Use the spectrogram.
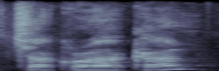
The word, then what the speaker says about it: Cakra Khan: How did he pronounce his name again? It's Chakra Khan. Oh, Shak. Hold on. Who are you? My name is Chakra Khan. Chakra Khan. Oh, okay. I said it wrong in the beginning.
